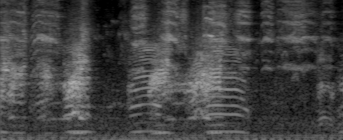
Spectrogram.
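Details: Domestic ducks on a farm, beside the house being built for them next to a turtle setup, give harsh, nasal honking calls in short bursts, several overlapping, about five calls in a few seconds.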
